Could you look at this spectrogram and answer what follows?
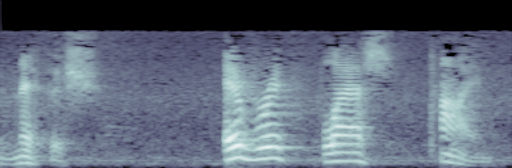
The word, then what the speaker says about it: Nephesh: Nephesh. Pronounced N-E-P-H-E-S-H. Nephesh.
